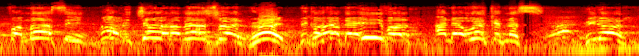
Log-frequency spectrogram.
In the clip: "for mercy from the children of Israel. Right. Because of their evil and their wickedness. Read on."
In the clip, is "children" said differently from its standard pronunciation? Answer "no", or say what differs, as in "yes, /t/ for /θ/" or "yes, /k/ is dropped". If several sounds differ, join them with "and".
no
